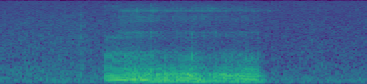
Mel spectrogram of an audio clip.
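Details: A single low, rough, rattling snore lasting under a second from a sleeping puppy that started snoring again after its lip was touched and taped.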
